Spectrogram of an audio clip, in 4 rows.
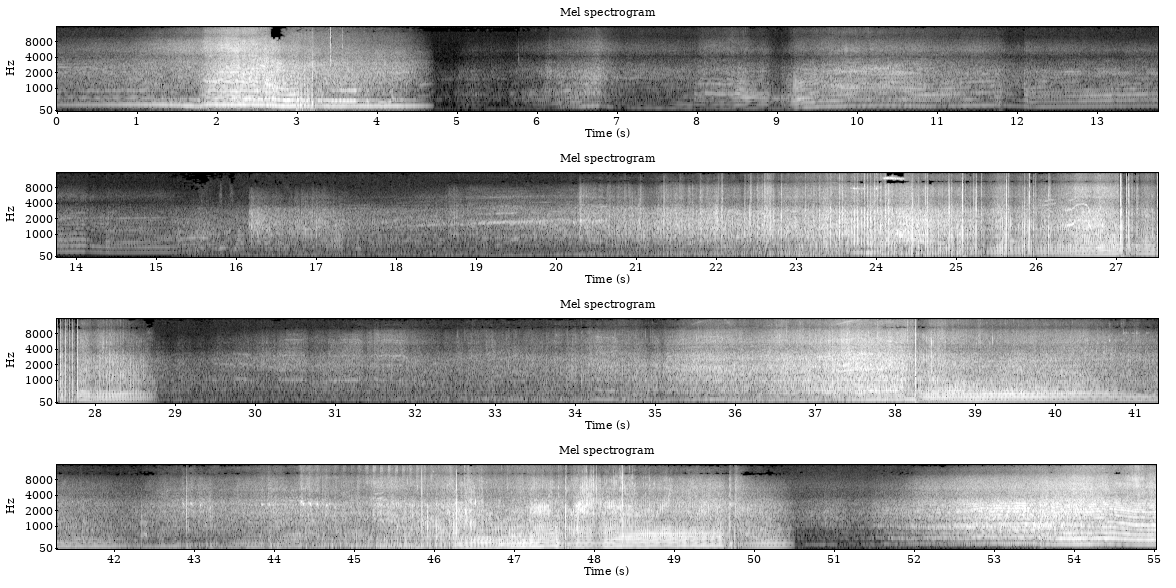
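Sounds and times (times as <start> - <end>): rally cars revving past: 0.0 - 4.7, 5.8 - 16.3, 22.4 - 28.8, 33.2 - 55.0.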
